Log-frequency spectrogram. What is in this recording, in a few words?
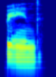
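"beaned", English, British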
